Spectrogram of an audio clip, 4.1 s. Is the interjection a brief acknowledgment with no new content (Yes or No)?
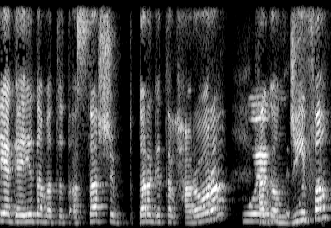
No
